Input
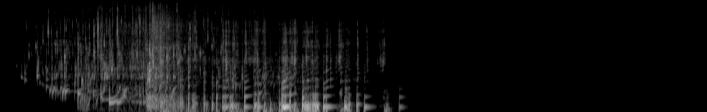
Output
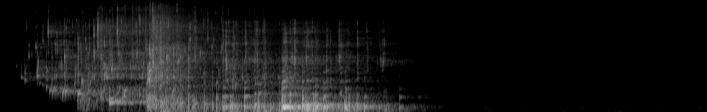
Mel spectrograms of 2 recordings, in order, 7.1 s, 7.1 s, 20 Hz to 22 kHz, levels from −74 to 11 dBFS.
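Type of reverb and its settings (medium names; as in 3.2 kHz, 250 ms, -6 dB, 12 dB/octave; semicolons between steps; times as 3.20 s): gated-style reverb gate 410 ms falling, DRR 5.5 dB; trim +1 dB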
